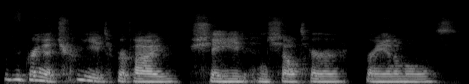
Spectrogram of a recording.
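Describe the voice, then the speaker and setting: A man leading a guided imagery meditation in a gentle, measured way, leaving long pauses between phrases. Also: medium pitch, animated, a little hiss or hum, rough recording.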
